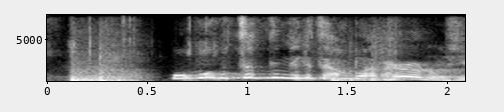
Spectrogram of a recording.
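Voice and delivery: high, fast quizzical voice; mock confused listener. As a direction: play the puzzled heckler quickly. Voicing imagined listener.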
